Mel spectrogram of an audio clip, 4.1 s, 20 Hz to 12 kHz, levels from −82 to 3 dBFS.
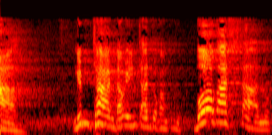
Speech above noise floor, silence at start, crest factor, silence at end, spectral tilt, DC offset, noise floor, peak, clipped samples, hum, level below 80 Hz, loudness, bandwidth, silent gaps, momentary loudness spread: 24 dB; 0 s; 22 dB; 0 s; -2.5 dB/octave; under 0.1%; -55 dBFS; -10 dBFS; under 0.1%; none; -70 dBFS; -30 LUFS; 8 kHz; none; 17 LU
